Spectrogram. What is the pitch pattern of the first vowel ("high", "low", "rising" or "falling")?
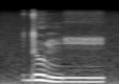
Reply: falling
